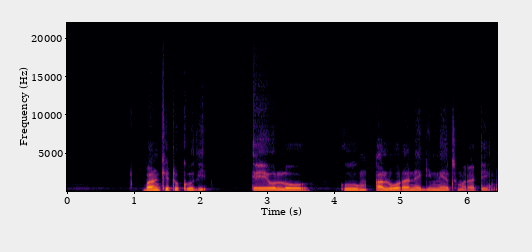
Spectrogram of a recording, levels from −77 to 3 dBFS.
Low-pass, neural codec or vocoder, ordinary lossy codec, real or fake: 19.8 kHz; autoencoder, 48 kHz, 32 numbers a frame, DAC-VAE, trained on Japanese speech; none; fake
